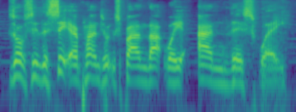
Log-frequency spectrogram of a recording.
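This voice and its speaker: A man chatting casually on a live stream, his voice a little croaky, rambling with restarts and sounding excited about his plans. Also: fairly high pitch, fast, soft background music. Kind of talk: casual live-stream chat while building.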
